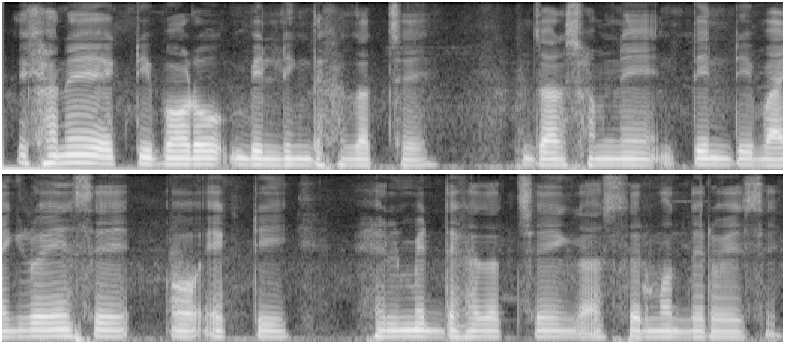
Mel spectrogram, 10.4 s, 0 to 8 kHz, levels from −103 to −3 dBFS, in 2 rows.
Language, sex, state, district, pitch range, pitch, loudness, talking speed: Bengali, male, West Bengal, Cooch Behar, 105-115 Hz, 110 Hz, -17 LUFS, 110 wpm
